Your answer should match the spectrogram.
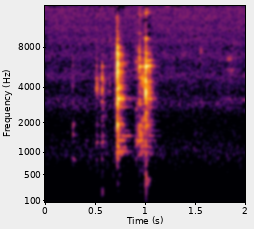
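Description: A few light metal clicks and clinks as a modified shift fork and its rod are dropped into place on the transmission shaft in an aluminium engine case, bunched together a little before the one-second mark, with the two loudest close together.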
